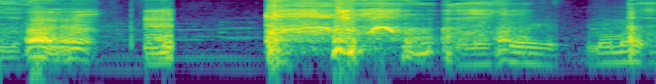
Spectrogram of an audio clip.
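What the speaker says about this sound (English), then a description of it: "this your cough is becoming more serious" A mother coughs in a Nigerian Nollywood drama scene, several rough bursts broken by short pauses, close and fairly loud, mixed with voiced throat sounds.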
